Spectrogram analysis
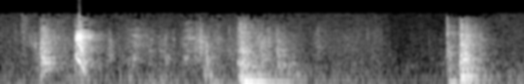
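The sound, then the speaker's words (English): A heavy cell door slams shut as a woman prisoner is locked in her cell, with a deep, booming metallic thud, preceded and followed by sharper clanks and rattles of the door and its fittings, with no voices. “Close the doors.”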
